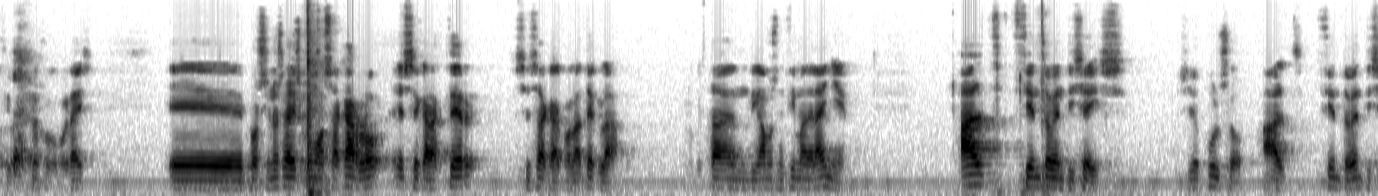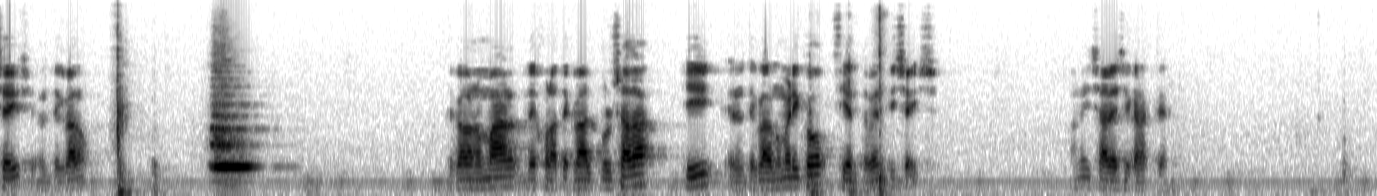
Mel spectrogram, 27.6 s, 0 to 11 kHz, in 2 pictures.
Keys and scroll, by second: 9.9 alt+KP_1, 10.1 alt+KP_2, 21.8 alt+KP_1, 22.1 alt+KP_2, 22.5 alt+KP_6, 25.3 shift+Left.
